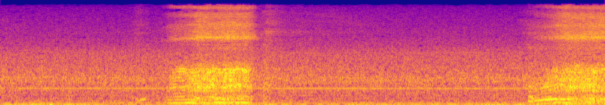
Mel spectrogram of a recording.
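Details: Sleep snoring recorded with the SnoreLab app: two loud, rattling snores on breaths in, about five seconds apart, with quiet breathing and a steady faint hum between them.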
